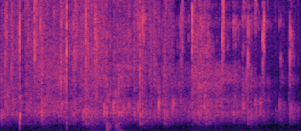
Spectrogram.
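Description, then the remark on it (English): A crowd claps steadily, a dense patter of many hands that holds at an even level for a couple of seconds before thinning slightly at the end. “Now you can clap.”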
